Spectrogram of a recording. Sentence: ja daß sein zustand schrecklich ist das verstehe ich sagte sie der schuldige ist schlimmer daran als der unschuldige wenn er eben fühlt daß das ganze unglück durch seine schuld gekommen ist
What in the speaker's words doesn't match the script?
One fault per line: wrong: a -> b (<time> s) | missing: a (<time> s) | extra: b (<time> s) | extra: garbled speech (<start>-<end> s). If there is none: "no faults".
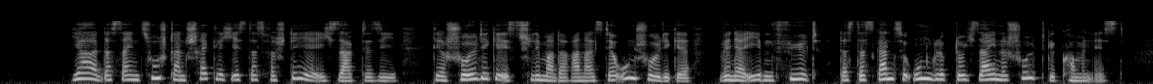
no faults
